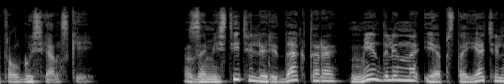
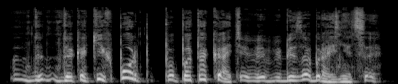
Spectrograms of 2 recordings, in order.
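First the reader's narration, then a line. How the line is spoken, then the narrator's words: Strained, embarrassed. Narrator (Russian): выдавил смущенно, оправдываясь за вспышку ярости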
